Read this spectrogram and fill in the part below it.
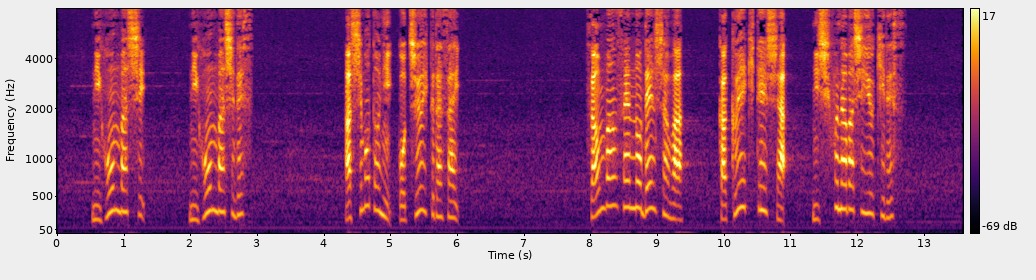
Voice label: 到着放送, 女声; 3番線 西船橋・東葉勝田台・津田沼方面; 足元注意喚起放送が付帯されており; 放送は「各駅停車 西船橋行」です。

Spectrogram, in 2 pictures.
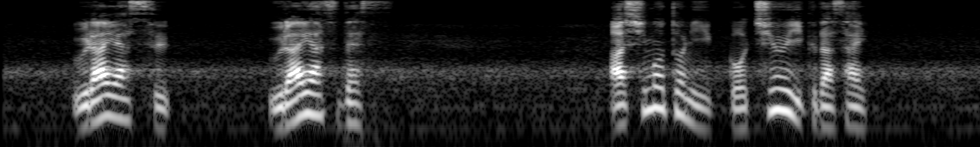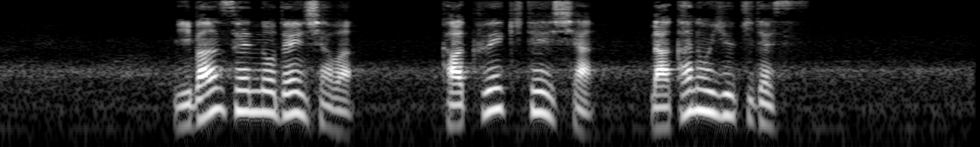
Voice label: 到着放送, 男声, 放送は「各駅停車 中野行」です。; TOA円型での収録です。; 2番線 中野・三鷹方面

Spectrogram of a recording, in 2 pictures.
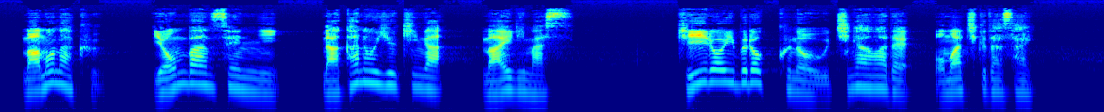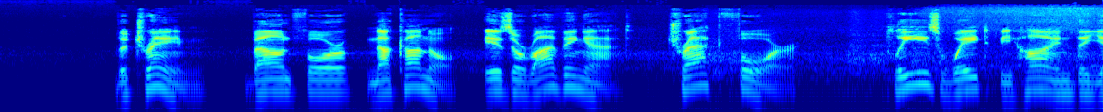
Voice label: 接近放送, 男声, 放送は「中野行き」です。; 4番線 中野・三鷹方面

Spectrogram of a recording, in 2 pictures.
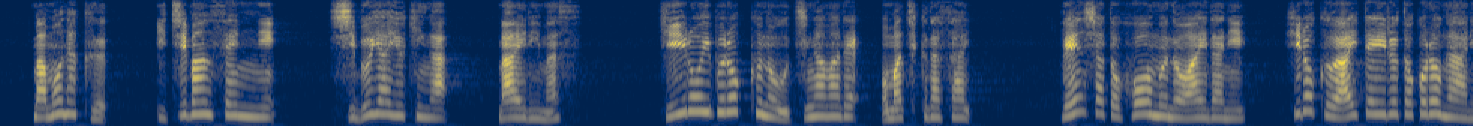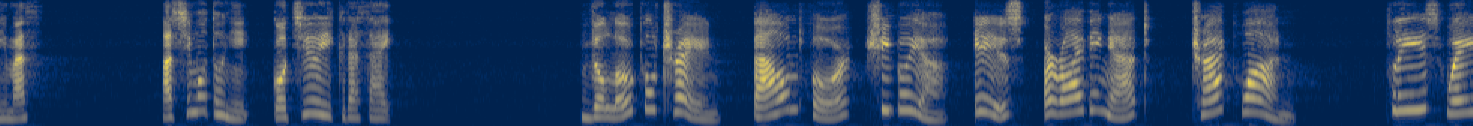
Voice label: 接近放送, 1番線 渋谷方面, 女声; 放送は「渋谷行」です。; 銀座線; 鳴動は、やや遅めです。

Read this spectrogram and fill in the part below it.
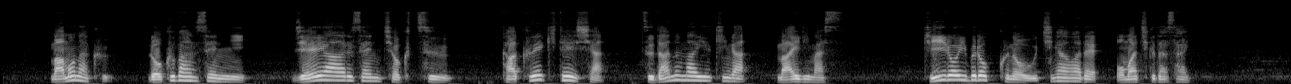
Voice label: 接近放送 男声, 各駅停車 東葉勝田台行 (混雑付帯); 6番線 中野・三鷹・東葉勝田台・津田沼方面; 快速 の通過待ちはありません; 収録者:こたけ

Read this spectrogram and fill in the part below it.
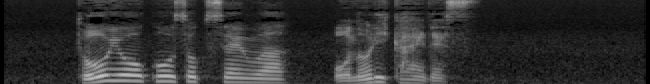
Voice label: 扉閉め放送は、「東葉高速線は、お乗換えです。」; 扉閉め放送の、乗り換え路線パーツを抽出した被り無し音声を載せてみました。; 乗り換え放送; 収録者:こたけ

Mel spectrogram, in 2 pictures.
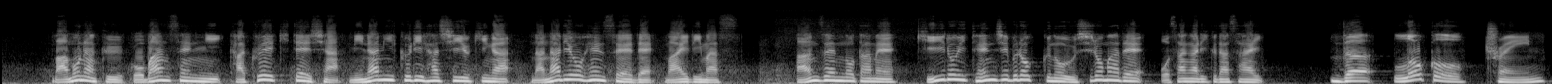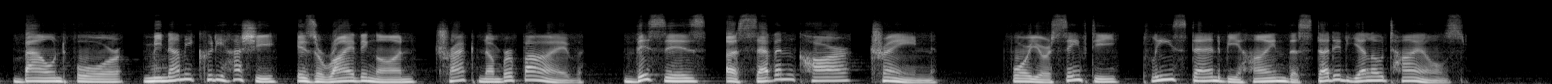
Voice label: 接近放送, 放送は「南栗橋行」です。

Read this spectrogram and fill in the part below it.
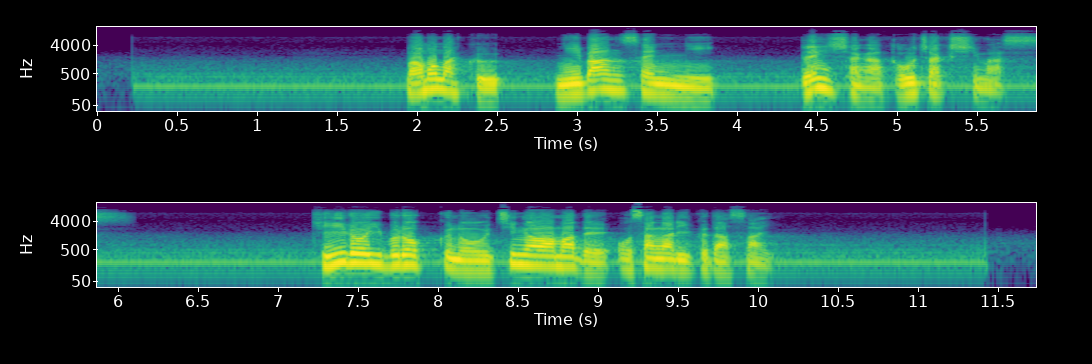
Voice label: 接近放送, 簡易放送, BOSE天井型での収録です。; 放送は「簡易放送」です。

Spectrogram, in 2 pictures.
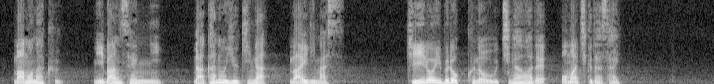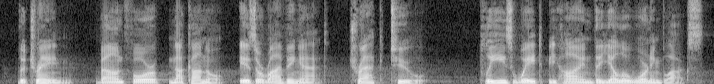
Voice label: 接近放送, 男声, BOSE天井型での収録です。; 2番線 中野・三鷹方面; 放送は「中野行き」です。

